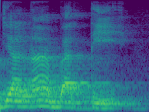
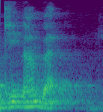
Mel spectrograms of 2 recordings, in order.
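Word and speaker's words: جنابة: Rof'al janabati menghilangkan adas janabah. Janabat apa? Jinabat. Bapak-bapak bacanya jinabat apa janabat? Jinabat ya. Boleh. Boleh jinabat. Boleh janabat. Janabat.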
